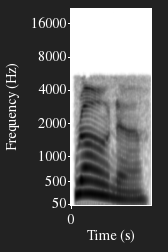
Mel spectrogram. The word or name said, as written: Ronne Ice Shelf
